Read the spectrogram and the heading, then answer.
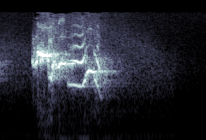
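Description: Birds chirping in a tree: one quick, bright burst of high twittering that lasts about half a second, then fades into quiet.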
